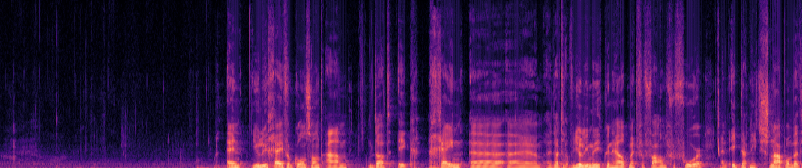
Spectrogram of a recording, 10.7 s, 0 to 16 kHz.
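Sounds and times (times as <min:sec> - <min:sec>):
low hum: 0:00.0 - 0:10.7
sipping water and swallowing: 0:00.1 - 0:03.0
speech: 0:03.0 - 0:10.7.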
